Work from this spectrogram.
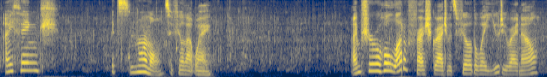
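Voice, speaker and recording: A young woman , acted by a voice actress, speaks in a slightly low register as a supportive childhood friend. She is casual and intimate, comforting with a light teasing edge, in the manner of a scripted ASMR audio drama. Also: sing-song, unhurried, long pauses, slight background noise. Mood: reassuring. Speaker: voice actor. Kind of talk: scripted ASMR roleplay, intimate conversational acting.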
